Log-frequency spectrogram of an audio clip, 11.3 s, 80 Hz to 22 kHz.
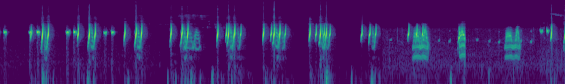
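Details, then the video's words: Common quail recorded as a hunting lure: a long run of sharp triple-note phrases, some led by soft pips, with a few harsher, lower buzzy notes near the end. "بٹیر کی اواز 1 گھنٹے کی Quail Beautiful voice"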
